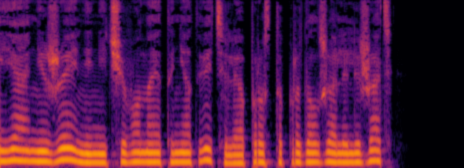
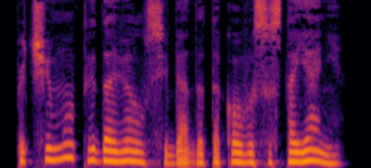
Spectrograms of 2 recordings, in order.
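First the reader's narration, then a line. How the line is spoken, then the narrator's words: Quiet question. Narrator (Russian): тихо спросила я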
